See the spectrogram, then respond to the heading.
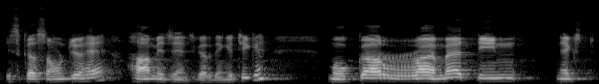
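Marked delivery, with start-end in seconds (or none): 3.3-5.0 مکرمتن read slowly through to -tin; slow Quran-lesson مکرمتن, ending on a held -tin; full ending -tin. Shown as a demonstration. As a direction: sound the final ta in مکرمتن as "tin". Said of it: "مکرمتن ہی ریڈ کریں گے".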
